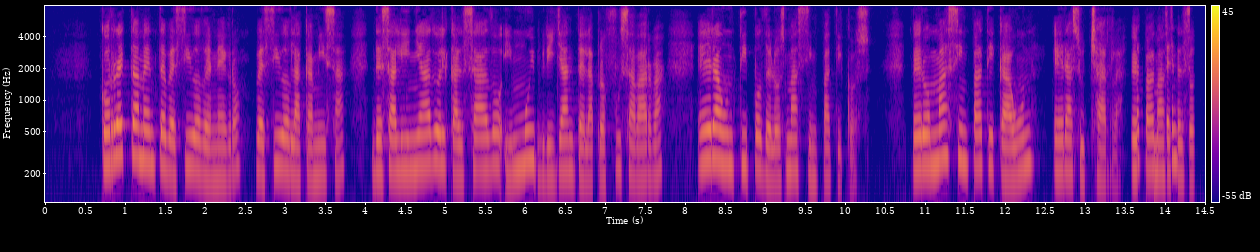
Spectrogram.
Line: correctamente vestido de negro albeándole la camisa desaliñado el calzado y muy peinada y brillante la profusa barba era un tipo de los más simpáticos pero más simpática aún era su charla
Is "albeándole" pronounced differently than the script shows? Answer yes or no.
yes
